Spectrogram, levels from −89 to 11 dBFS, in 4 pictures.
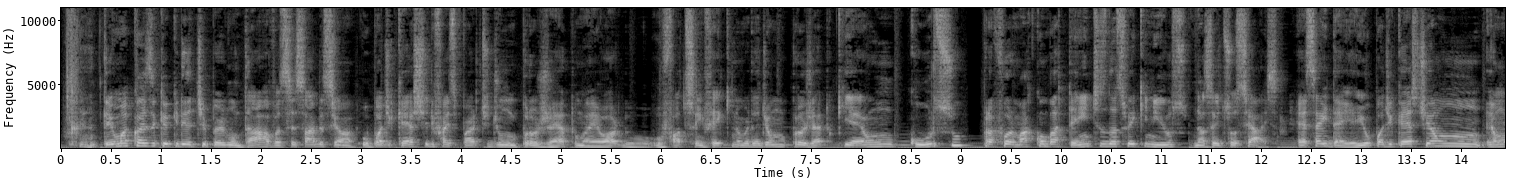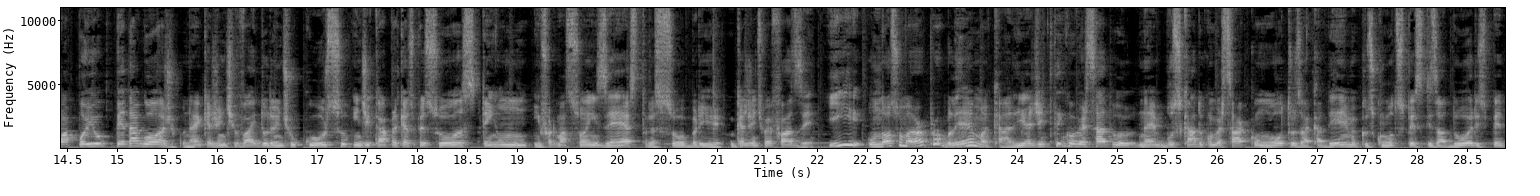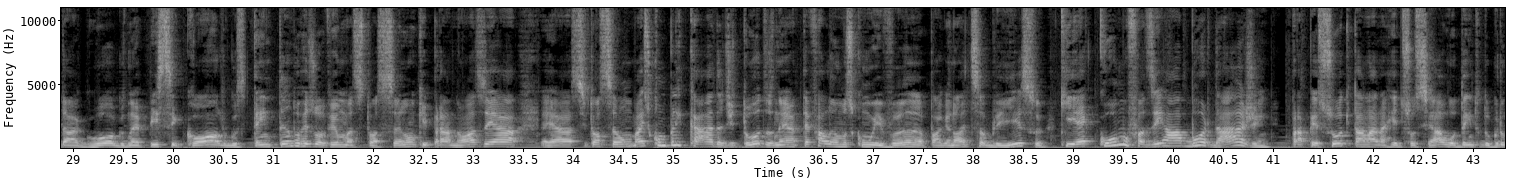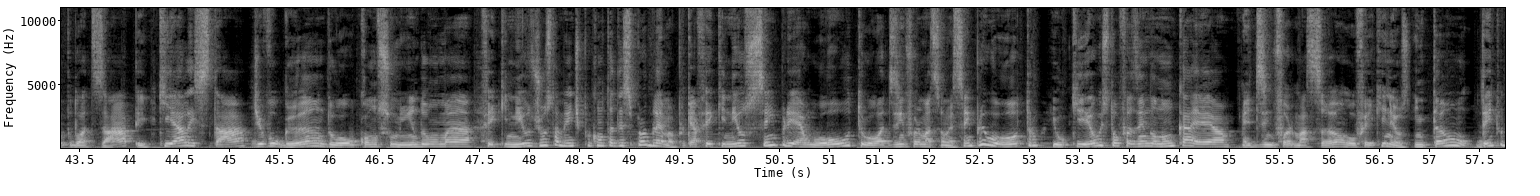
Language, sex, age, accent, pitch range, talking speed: Portuguese, male, 20-39, Brazilian, 130-180 Hz, 200 wpm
